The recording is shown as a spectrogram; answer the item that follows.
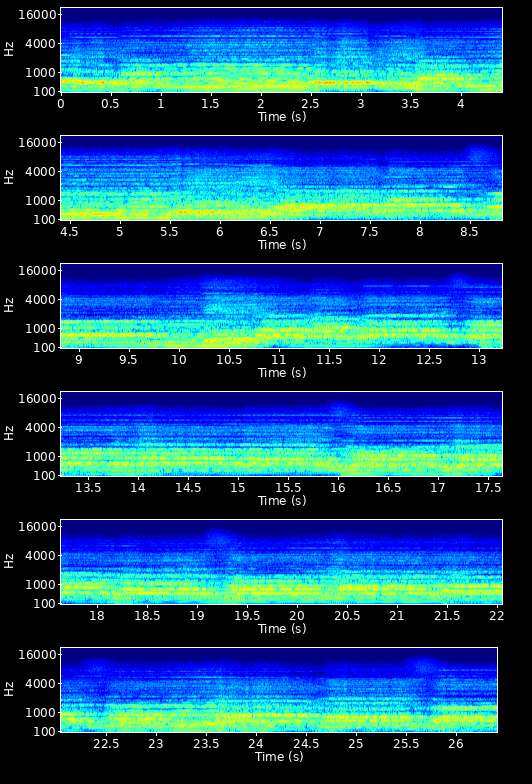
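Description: A church choir and congregation singing a hymn together over steady held accompaniment notes.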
